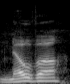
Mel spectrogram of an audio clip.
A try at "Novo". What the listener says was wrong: I think it's Novo. And when you're Italian, you got to pronounce the O pretty hard.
